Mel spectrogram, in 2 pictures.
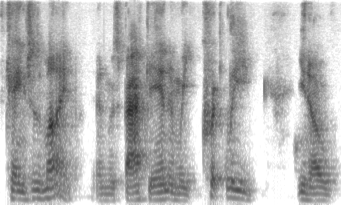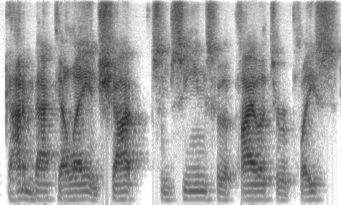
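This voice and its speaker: A man's voice: lowish voice, fairly even intonation, moderate pace, pushed and bright. A man reminiscing casually at a reunion, telling anecdotes in a wry, hesitant way. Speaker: show alumnus on a reunion panel.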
